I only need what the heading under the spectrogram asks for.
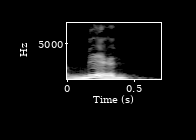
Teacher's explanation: Então percebe que a gente tem um D ali no meio, que é uma consoante oclusiva. Mid. Vem cortar o som do I.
